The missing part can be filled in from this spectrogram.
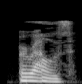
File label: "Arouse", English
